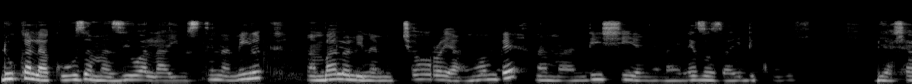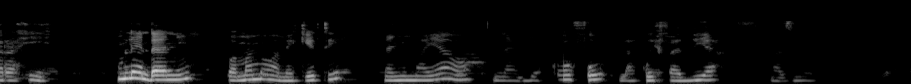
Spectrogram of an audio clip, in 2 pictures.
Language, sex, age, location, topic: Swahili, female, 25-35, Kisii, finance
